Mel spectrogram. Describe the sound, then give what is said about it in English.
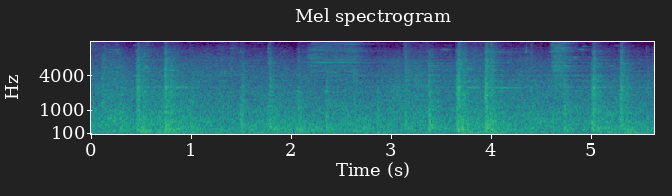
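A China-Europe Railway Express freight train from Jiangxi province in eastern China, bound for Europe via Manzhouli and the Trans-Siberian Railway, rolls steadily along the rails, its wheels clattering in an irregular clickety-clack rhythm over a continuous rumbling roar, without any voices. “This is one of the common routes of the China-Europe Railway Express, a giant cargo network spanning more than 50 cities in China and reaching over 160 cities from 23 countries in the world.”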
